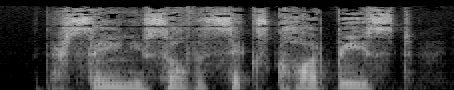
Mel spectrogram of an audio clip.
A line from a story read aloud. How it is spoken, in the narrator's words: he whispered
